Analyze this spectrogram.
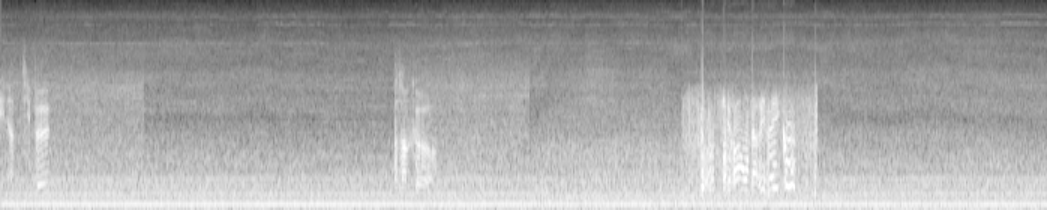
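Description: A small plane's propeller engine drones steadily in the cabin.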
